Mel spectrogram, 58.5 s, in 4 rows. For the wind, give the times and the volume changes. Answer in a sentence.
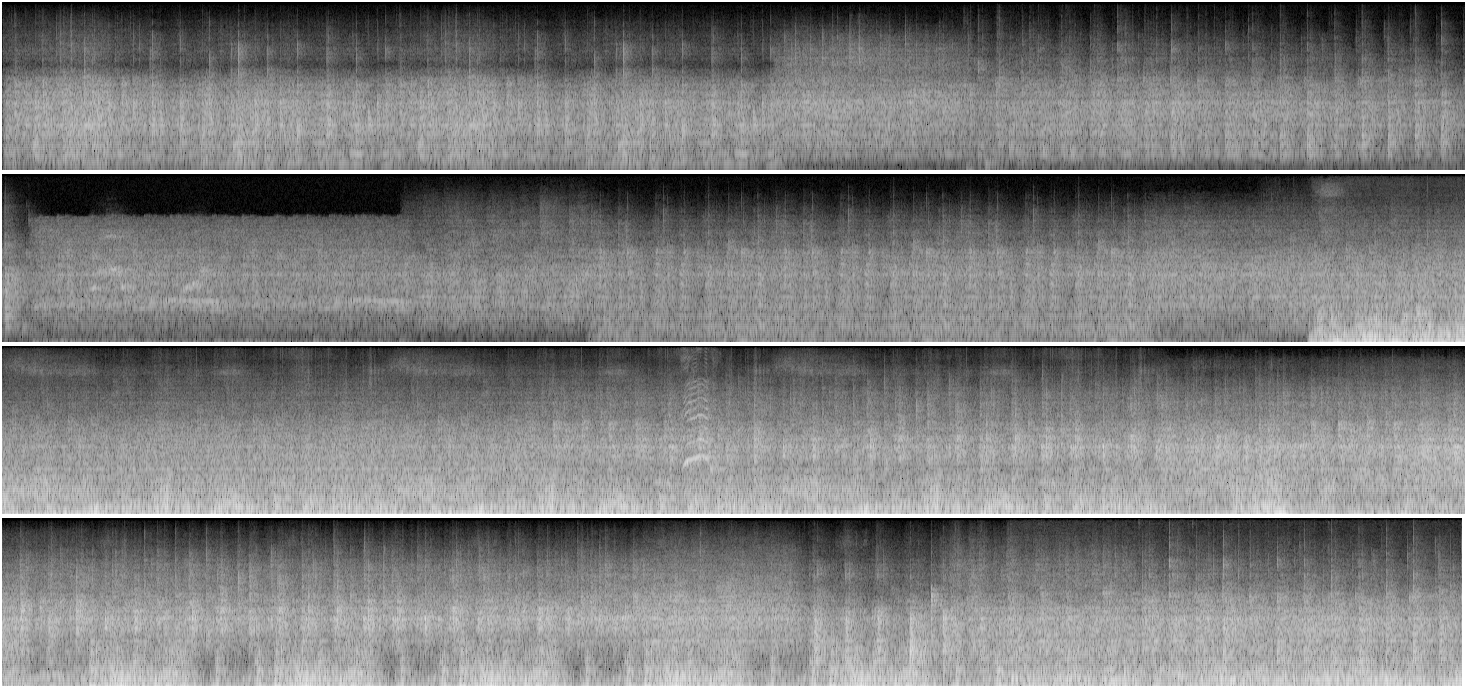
The wind can be heard from 27.6 to 58.4 s, at a steady volume.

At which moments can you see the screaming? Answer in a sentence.
The screaming can be heard from 15.4 to 16.9 s and from 36.0 to 36.5 s.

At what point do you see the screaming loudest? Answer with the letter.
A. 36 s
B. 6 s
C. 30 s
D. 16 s
A.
